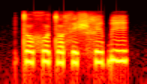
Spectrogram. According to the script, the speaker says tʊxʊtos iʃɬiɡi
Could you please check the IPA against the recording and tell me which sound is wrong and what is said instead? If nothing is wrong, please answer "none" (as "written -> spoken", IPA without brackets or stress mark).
ɡ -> ɓ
